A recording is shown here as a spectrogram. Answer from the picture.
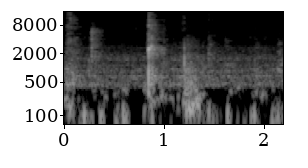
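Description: A single sharp click about a second in, with a few fainter taps and rustles of paper around it, as a marker pen is picked up and brought to the page.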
